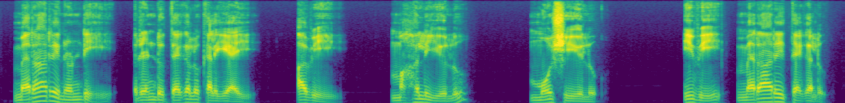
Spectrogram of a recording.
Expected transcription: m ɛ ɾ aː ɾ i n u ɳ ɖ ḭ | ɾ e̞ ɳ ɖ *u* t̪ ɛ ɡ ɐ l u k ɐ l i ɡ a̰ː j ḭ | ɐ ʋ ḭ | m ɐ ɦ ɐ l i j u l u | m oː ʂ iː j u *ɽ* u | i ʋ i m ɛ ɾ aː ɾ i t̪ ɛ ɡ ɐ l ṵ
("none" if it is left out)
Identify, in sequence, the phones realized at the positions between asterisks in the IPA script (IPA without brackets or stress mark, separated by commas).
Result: u, l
